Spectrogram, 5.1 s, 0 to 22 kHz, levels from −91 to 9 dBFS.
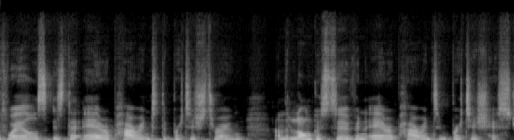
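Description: Speech, with no technical fault to be heard anywhere in the recording. There is nothing here to time or trace to a cause.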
